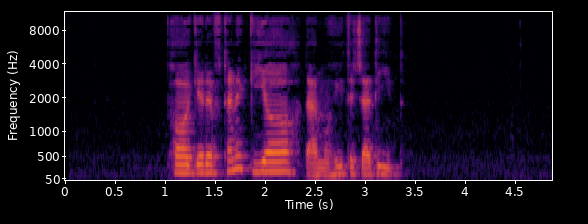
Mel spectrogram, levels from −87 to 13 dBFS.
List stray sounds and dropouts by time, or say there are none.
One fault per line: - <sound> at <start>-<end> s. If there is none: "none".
none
